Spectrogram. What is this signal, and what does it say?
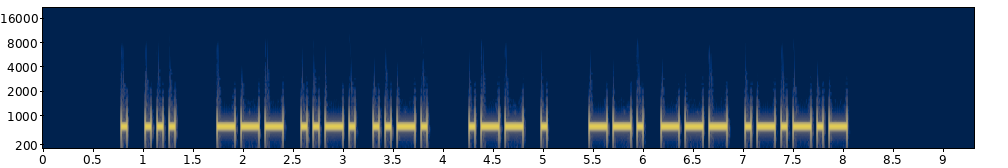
Morse code, heard as a keyed tone, about 21 wpm, 700 Hz. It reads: ES OFF WE GO.
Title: Sentences from Top 200 Words and Abbreviations 20wpm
